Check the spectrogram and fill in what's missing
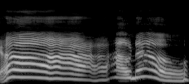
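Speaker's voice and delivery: very high, drawn-out, panicked shrieking scream. Voicing mall shoppers who run out screaming: acted panicked scream. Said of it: "people screaming and running out of this mall".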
